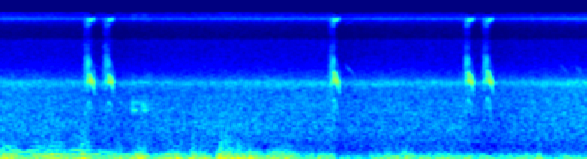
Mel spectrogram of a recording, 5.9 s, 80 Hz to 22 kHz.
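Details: At a Hellgate osprey nest on a live camera, 06/04/2024 at 13:10, short piercing chirps drop in pitch, coming as a pair, then a single note, then another pair, against constant low wind rumble.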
